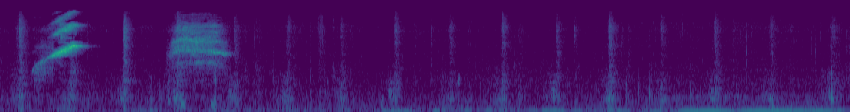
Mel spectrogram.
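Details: Pet Chihuahua puppies: a sharp rising squeal, then about a second later a shorter breathy whine. After that come soft taps and rustling over a low hum.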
